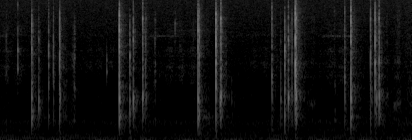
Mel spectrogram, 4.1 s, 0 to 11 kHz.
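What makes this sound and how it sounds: Long acrylic nails tap and scratch along the top edge of a hollow Tazo Wild Sweet Orange cardboard tea box standing on a table. Quiet, crisp clicks come in short clusters with brief scratchy strokes between them, each tap dry and short with a bright, papery edge around 1 kHz over a low background hum.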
